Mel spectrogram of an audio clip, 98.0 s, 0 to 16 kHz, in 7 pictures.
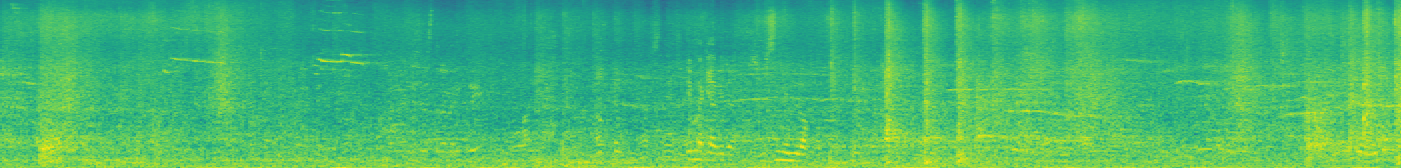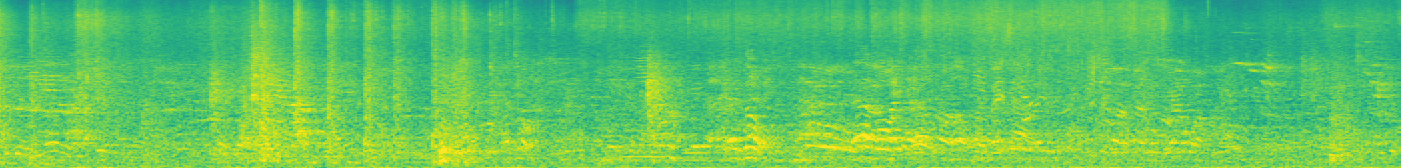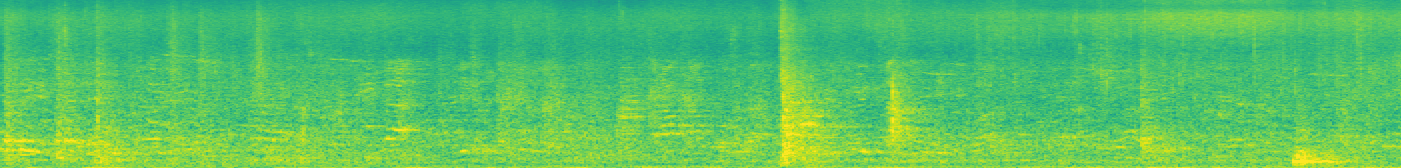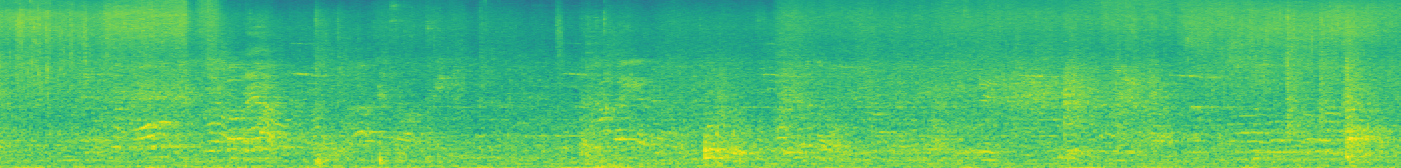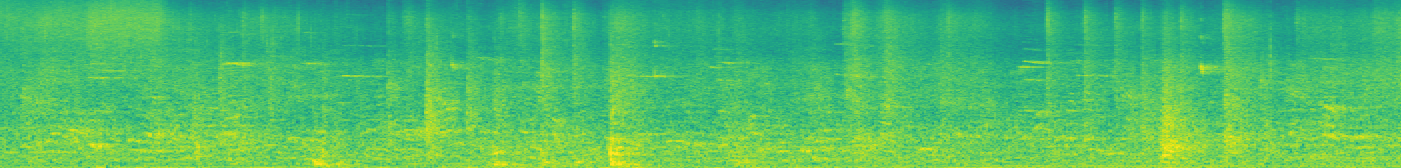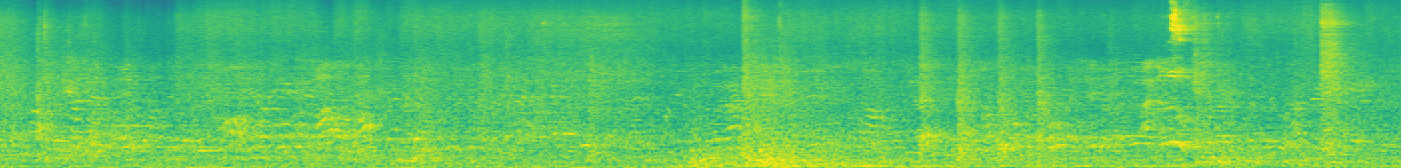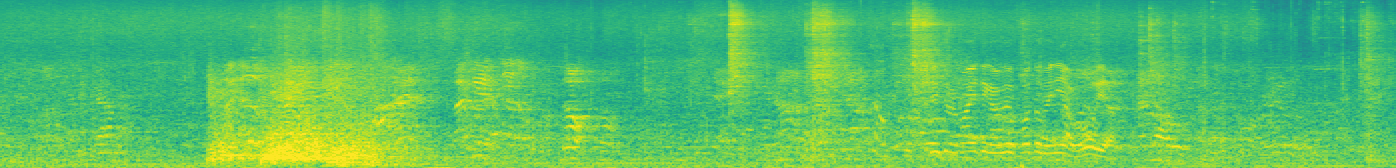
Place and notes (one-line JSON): {"title": "Venice, Italy - fish market", "date": "2012-09-17 11:23:00", "description": "busy market activities, people, seagulls", "latitude": "45.44", "longitude": "12.33", "altitude": "1", "timezone": "Europe/Rome"}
